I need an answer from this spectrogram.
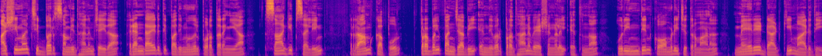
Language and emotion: Malayalam, neutral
